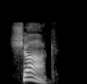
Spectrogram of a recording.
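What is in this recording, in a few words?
"shock", English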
